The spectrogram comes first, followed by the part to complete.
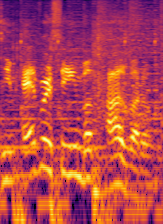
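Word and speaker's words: Álvaro: They called him everything but Alvaro. They called him Alvario. They had Alvaro, Alvaro. Because the R is really difficult for a lot of English speakers.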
